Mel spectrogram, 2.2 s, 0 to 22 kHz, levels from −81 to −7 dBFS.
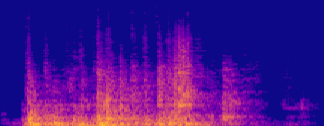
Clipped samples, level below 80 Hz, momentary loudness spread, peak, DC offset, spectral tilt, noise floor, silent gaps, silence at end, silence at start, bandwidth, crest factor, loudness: under 0.1%; -32 dBFS; 13 LU; -10 dBFS; under 0.1%; -7.5 dB/octave; -59 dBFS; none; 0.5 s; 0.15 s; 11.5 kHz; 18 dB; -29 LUFS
